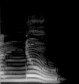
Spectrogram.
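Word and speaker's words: know: تلفظ کردن حروف سایلنت حالا یعنی چی تمام حروفی که نوشته میشن تلفظ نمیشن باز شما باید چکار کنی بری فونتیک اون کلمه رو بخونی تا نخونی که متوجه نمیشی مثلا نو به معنای دانستن یا نی به معنای زانو خب یه دونه کی اولش داره که سایلنته یا نایف چاقو یه کی اولش داره که سایلنت.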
